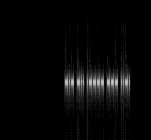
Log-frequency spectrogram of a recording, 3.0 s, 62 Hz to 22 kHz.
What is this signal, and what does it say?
Morse code, heard as a keyed tone, about 55 wpm, 700 Hz. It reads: KD1OF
